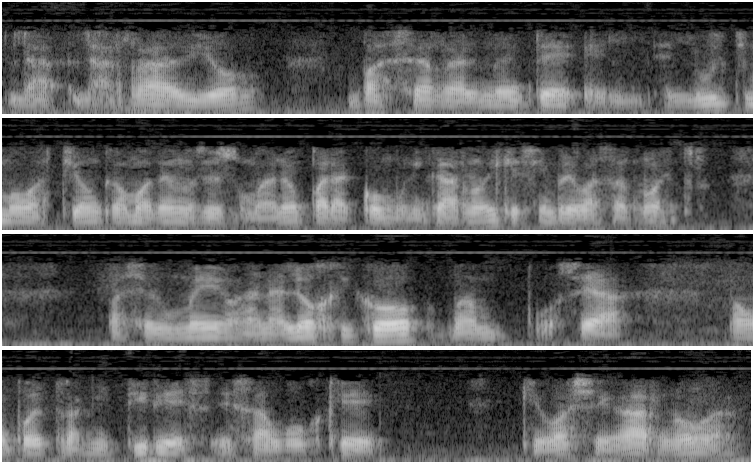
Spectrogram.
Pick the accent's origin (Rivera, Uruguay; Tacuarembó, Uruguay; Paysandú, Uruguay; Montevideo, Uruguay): Montevideo, Uruguay; accent: Río de la Plata; tiene el tono de voz de acá, del Río de la Plata. O sea, que habla con no nuestro acento.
